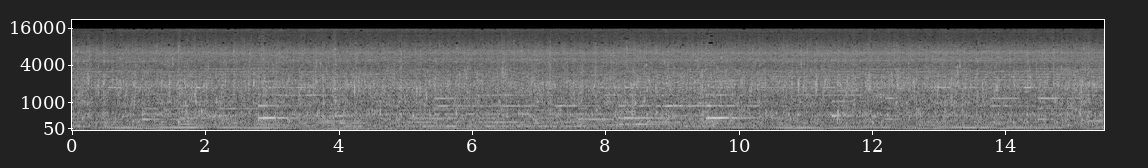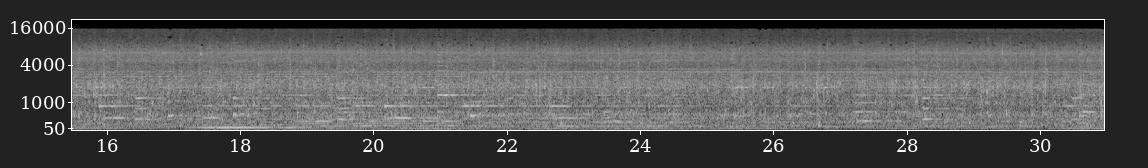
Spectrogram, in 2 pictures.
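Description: Slow background music of long held notes laid over the steady rush of a small stream cascading over rocks into a shallow pool.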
